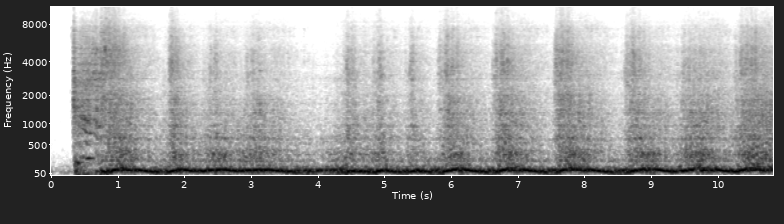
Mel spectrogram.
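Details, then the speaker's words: 1940 Plymouth with swapped-in ex-94 TBI truck Chevy 350 on carburetor, aluminum intake, headers, X-pipe, new HEI distributor; first start, fires quickly into deep loud slightly rich V8 burble, being flooded by pouring fuel; strong normal running. "well you got it boy look at that wow that thing sounds oh it's strong isn't it"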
